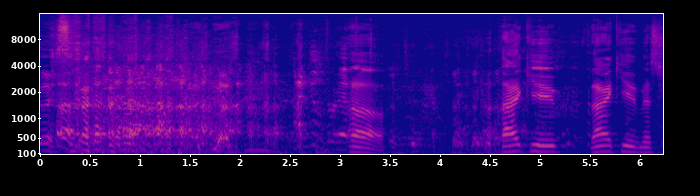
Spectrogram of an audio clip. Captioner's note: laughter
